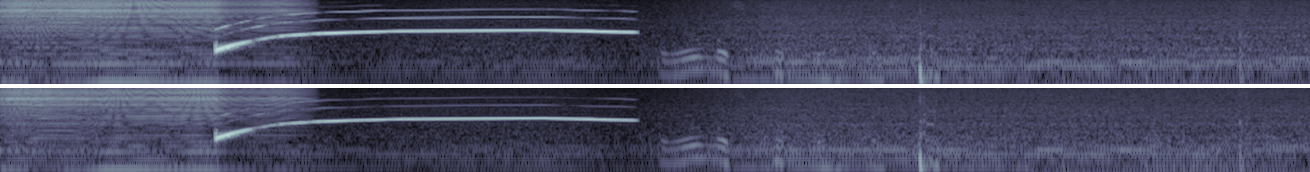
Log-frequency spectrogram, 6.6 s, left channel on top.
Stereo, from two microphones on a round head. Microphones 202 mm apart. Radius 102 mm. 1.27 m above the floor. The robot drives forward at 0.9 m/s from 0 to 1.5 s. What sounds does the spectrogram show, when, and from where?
1.1 s a siren: 55° left (ahead or behind)
3.3 s a man speaking: 20° left (ahead or behind)
4.6 s footsteps: 20° right (ahead or behind); by 6.3 s 5° left (ahead or behind)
